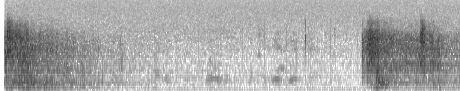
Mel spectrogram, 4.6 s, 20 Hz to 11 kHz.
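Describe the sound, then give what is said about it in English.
Gunfire from the 1966 University of Texas tower shooting in Austin, recorded on film: two loud, sharp reports, one at the start and one near the end, with fainter crackling in between. “This is the sound of the first mass murder captured on film in American history. It was recorded in Austin, Texas in 1966 after a lone shooter named Charles Whitman stormed the balcony of the clock tower in the middle of the University of Texas campus and started firing at random.”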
